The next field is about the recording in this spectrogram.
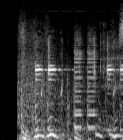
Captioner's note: horn honking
